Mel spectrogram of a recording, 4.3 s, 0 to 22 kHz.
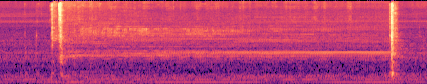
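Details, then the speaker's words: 20-year-old Trane 18 SEER AC unit, after wiring repair for breaker tripping and new capacitor fitted, crankcase heaters disconnected: low steady hum, faint whine, two clicks; low-stage compressor starts and stays running normally. "well it came on and stayed on that's the first time we've seen that yep there's the low compressor"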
